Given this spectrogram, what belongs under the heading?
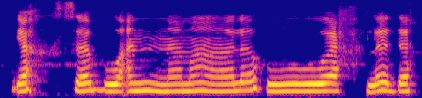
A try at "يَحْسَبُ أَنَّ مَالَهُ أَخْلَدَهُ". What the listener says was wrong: உங்களுக்கு அலிப்ல உச்சரிப்பு வரணும், வராட்டி பிள்ளை. நீங்க ஓதுறீங்க யஹ்சபுன்னு வந்து கடைசி. அது இல்லாம தான் வருது.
